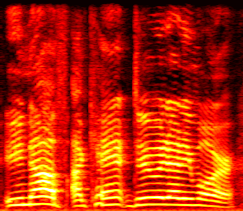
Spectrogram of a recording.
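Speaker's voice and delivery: a tired mom begging to stop the song; mother's exasperated plea. Retold or imitated. Mom begging her child to stop replaying the song, exasperated. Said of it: "and she was like".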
